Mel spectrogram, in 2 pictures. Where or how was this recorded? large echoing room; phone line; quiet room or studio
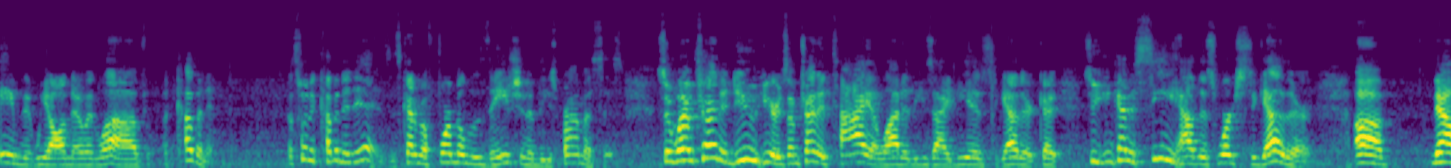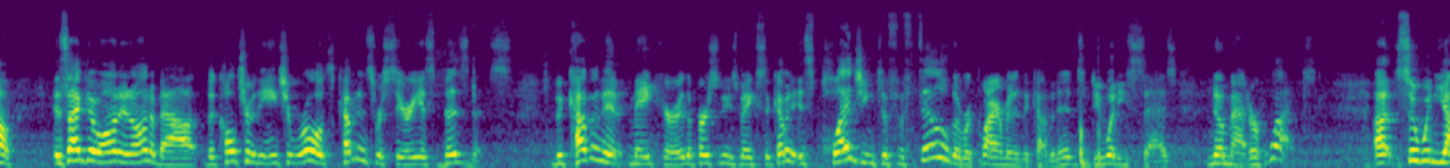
large echoing room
